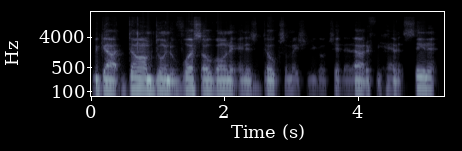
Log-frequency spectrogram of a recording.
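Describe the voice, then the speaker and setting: A man's voice: medium pitch, little pitch movement, fairly quick. A man hosting a live interview stream, greeting viewers by name in slangy, hyped talk before bringing in his guest. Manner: hyped, slangy, shouting out chat names. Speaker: podcast host.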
